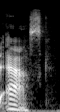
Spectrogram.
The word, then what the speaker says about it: ask: The word ask. It's spelled A-S-K. It's not A-K-S.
